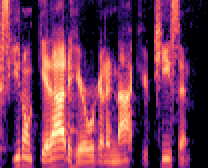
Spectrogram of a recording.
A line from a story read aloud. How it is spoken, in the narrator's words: one of them whispered in my dad's ear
